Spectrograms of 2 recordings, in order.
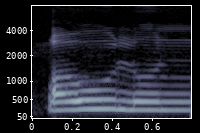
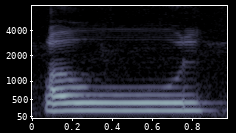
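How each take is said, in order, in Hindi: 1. यह शब्द un ध्वनि पर समाप्त होता है। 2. यह शब्द सादे l ध्वनि पर समाप्त होता है।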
